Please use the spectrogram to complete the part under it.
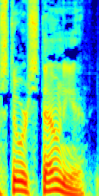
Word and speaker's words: Stewartonian: Another one that I really like is Stewarton. – Oh, Stewartonian. – Yes, I'm sorry. I said it wrong.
